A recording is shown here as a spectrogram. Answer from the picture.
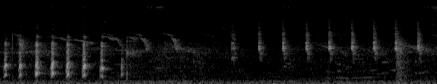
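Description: Bird calls: a quick run of about seven short pitched notes, then a few falling notes, then a steady string of higher chirps at about five a second.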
